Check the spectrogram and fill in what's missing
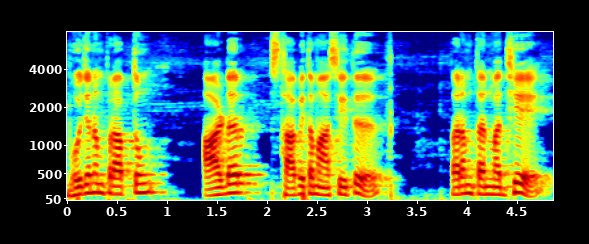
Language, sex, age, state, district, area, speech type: Sanskrit, male, 45-60, Telangana, Ranga Reddy, urban, spontaneous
